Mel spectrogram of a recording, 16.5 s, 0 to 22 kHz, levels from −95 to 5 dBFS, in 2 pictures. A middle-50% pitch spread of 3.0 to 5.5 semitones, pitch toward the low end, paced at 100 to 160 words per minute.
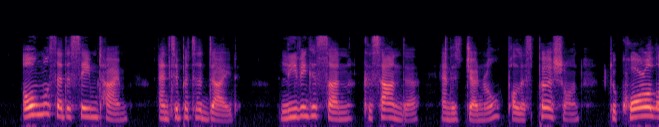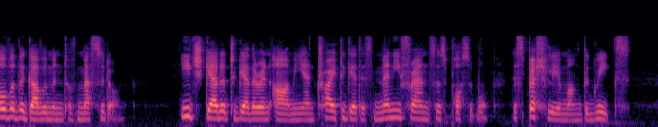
No: average, 5.2 semitones; high, 190 Hz; average, 155 wpm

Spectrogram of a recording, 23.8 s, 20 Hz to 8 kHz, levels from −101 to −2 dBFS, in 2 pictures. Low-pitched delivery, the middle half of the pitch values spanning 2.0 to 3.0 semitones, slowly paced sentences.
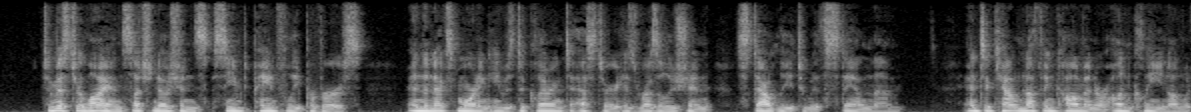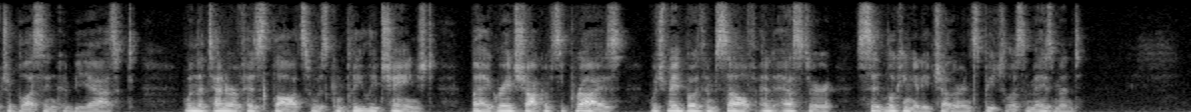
No: low, 115 Hz; narrow, 2.6 semitones; average, 165 wpm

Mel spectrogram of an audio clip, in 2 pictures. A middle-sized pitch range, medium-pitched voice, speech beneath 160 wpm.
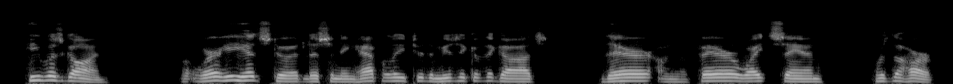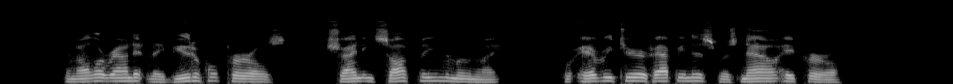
Yes: average, 3.2 semitones; medium, 145 Hz; average, 145 wpm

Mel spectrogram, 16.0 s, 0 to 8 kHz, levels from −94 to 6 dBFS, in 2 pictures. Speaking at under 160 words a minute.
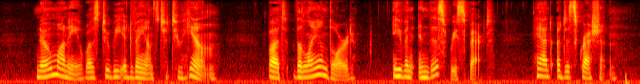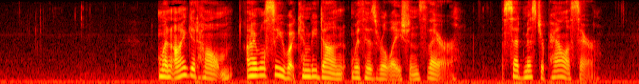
Yes: slow, 135 wpm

